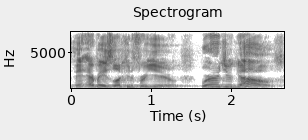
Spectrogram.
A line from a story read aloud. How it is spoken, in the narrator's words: they exclaimed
